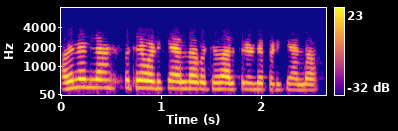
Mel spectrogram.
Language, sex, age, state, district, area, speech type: Malayalam, female, 45-60, Kerala, Idukki, rural, conversation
